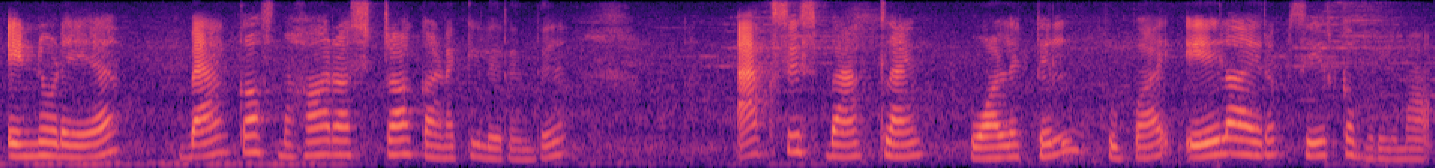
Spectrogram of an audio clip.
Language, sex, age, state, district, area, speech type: Tamil, female, 18-30, Tamil Nadu, Ariyalur, rural, read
